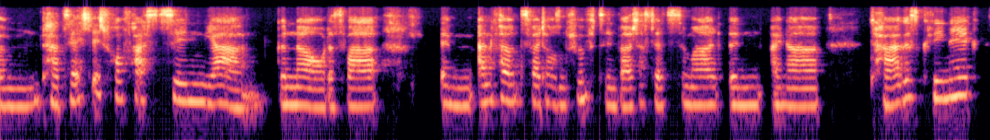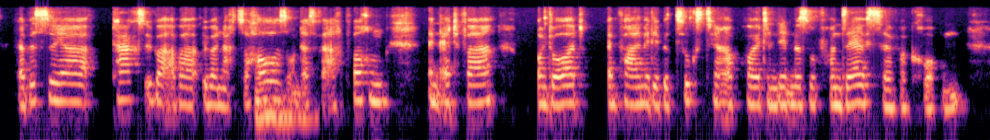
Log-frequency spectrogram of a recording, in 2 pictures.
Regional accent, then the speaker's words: Saxony-Anhalt, Germany; now in Berlin, Germany; ich bin in Sachsen-Anhalt in einer Kleinstadt aufgewachsen.

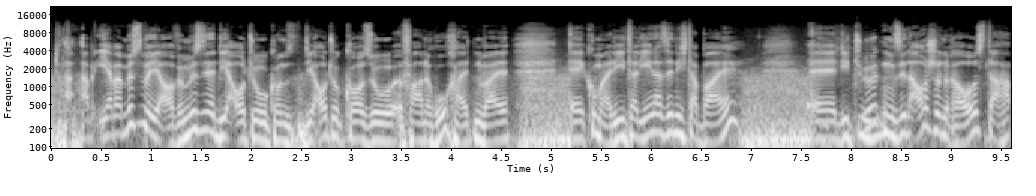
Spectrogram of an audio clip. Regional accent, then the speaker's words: Lippstadt, North Rhine-Westphalia, Germany; Ich weiß gar nicht, ob es Österreicher bei uns in Lippstadt da oben keinen Österreicher.

